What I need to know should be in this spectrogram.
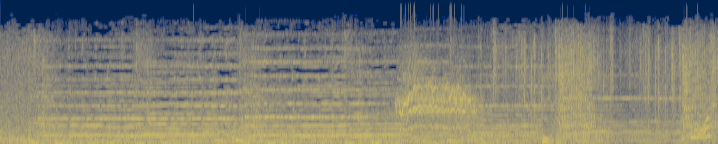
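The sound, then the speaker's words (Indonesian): Horse neighing and hooves clip-clopping as two riders sit on its back: a couple of loud, shrill whinnies rise over a dense, continuous clatter of hoofbeats. “Sekarang mereka berdua sudah duduk di atas kuda.”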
